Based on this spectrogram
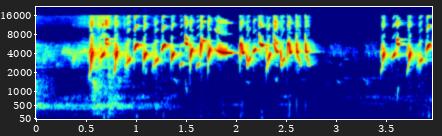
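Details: Goldfinch singing a fast jumbled twitter of bright chirps and short trills for over two seconds, including a brief steady whistled note, then a pause and a fresh burst; faint low hum at the start.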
